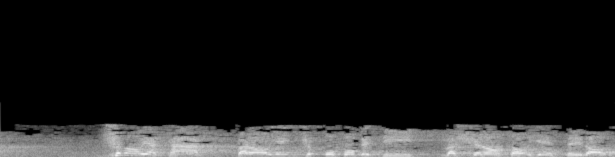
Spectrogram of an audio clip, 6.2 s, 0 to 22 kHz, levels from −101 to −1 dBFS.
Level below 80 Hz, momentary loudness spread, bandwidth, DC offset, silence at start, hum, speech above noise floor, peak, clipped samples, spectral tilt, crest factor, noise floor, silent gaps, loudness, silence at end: -52 dBFS; 17 LU; 4.8 kHz; under 0.1%; 0 s; none; 21 dB; 0 dBFS; under 0.1%; -10 dB/octave; 16 dB; -38 dBFS; none; -17 LUFS; 0 s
